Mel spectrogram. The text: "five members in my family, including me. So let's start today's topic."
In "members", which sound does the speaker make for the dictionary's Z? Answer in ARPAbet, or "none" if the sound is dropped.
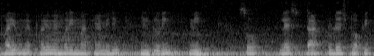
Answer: none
